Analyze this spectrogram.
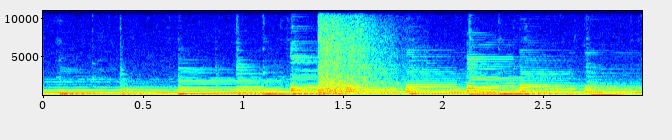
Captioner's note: gun shot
